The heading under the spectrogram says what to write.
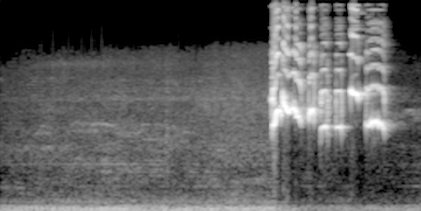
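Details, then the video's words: Song of an orange-headed thrush, meant to stimulate other birds into singing at morning and evening: after a quiet start, a short burst of squeaky, twisting whistles in quick succession, lasting just over a second. "Pancingan Suara ANIS MERAH Untuk Pagi dan Sore Hari Agar Burung Jadi Tambah Gacor"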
